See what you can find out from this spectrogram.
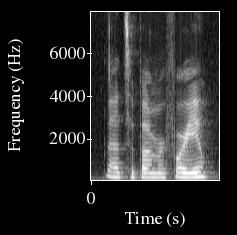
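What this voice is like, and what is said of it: Sarcastic tone. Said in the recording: “that was sarcastic ... Maybe a little bit.”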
